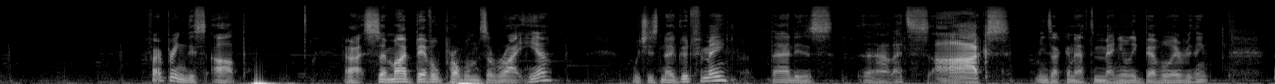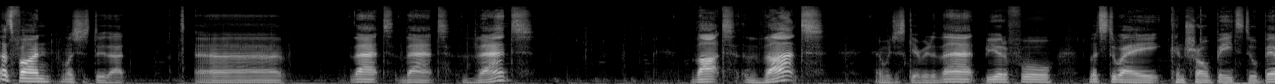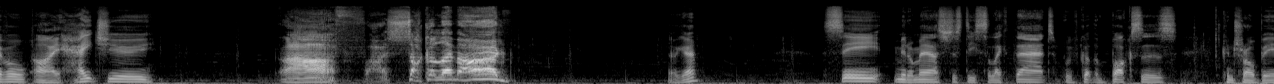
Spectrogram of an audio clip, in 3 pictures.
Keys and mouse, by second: 0.9-2.1 drag, 6.6 Tab, 9.6 Tab, 10.1 Tab, 12.9 ctrl+z, 13.2 middle click, 14.1 middle click, 15.8 alt+shift+middle click, 17.2 click, 18.2 click, 18.4 click, 20.0 middle click, 21.3 middle click, 22.4 shift+middle click, 24.1 ctrl+b, 26.0 z, 26.5 click, 26.9 1, 30.3 ctrl+z, 32.9 c, 35.3 click, 35.8 z, 37.0 ctrl+b.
